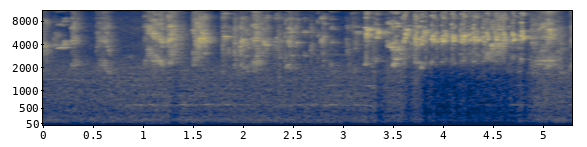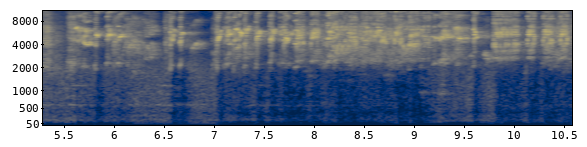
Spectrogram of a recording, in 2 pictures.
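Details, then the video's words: Lovebirds during their daily routine, chirping together: dense, continuous high-pitched chatter of overlapping shrill chirps and squeaks from several birds, pausing briefly and then resuming. "Lovebirds Chirping"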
